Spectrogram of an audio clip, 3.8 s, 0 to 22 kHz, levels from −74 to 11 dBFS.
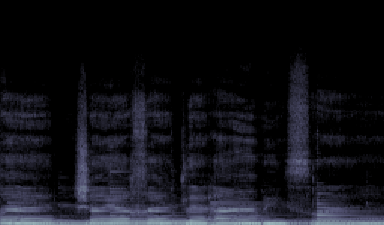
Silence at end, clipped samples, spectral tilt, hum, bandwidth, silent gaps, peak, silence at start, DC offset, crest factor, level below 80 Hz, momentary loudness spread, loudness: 0 s; under 0.1%; -6 dB/octave; none; 15.5 kHz; none; -12 dBFS; 0 s; under 0.1%; 10 dB; -64 dBFS; 5 LU; -23 LUFS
